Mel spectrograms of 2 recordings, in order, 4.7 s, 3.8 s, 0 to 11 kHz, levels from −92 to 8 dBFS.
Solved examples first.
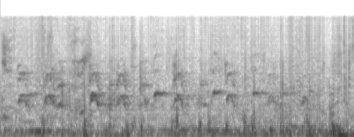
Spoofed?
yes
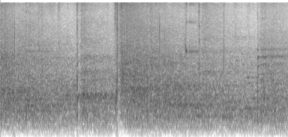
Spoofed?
no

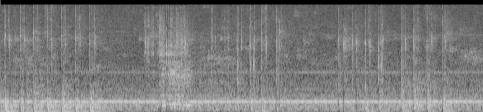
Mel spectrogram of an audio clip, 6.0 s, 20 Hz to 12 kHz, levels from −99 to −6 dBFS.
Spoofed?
no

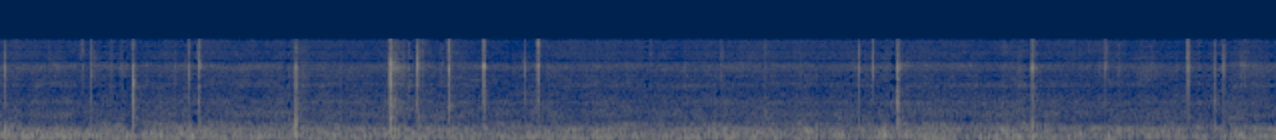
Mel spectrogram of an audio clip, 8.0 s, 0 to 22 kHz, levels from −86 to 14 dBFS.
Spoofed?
yes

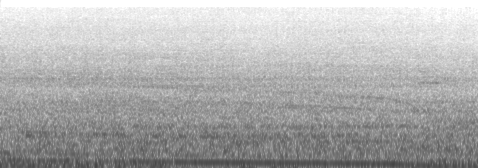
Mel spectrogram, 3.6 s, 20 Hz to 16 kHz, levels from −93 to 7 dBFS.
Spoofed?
no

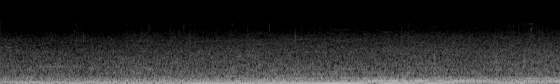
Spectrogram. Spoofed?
no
